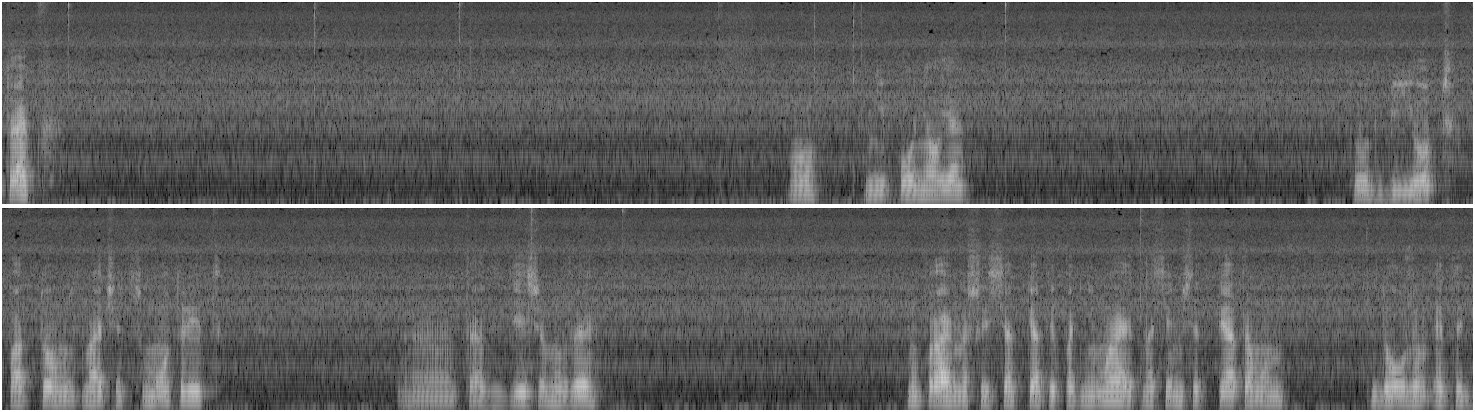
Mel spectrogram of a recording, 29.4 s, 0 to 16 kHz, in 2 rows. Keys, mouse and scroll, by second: 0.8-3.3 drag, 4.6-7.4 drag, 8.1-8.6 shift+middle drag, 10.3-20.1 drag, 21.0-26.3 drag, 26.6-28.4 middle drag.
